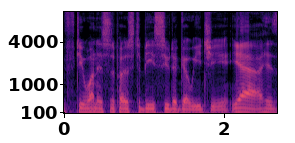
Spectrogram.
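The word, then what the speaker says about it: Suda51: Raph says, I never noticed Suda 51 is supposed to be Suda Goichi. Yeah, the 51 in his name comes from the fact that it's pronounced literally Goichi.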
